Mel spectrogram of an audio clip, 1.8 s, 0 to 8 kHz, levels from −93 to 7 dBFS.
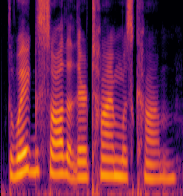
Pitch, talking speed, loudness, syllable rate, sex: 215 Hz, 260 wpm, -17 LUFS, 4.9 syllables/s, female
